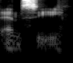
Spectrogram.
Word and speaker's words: McIntosh: They're spelt differently. Macintosh computer has the A in it. This is just McIntosh. So like spelled differently, pronounced the same.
